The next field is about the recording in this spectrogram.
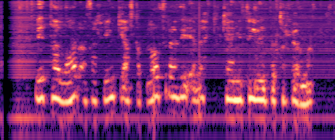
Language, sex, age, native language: Icelandic, female, 50-59, Icelandic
